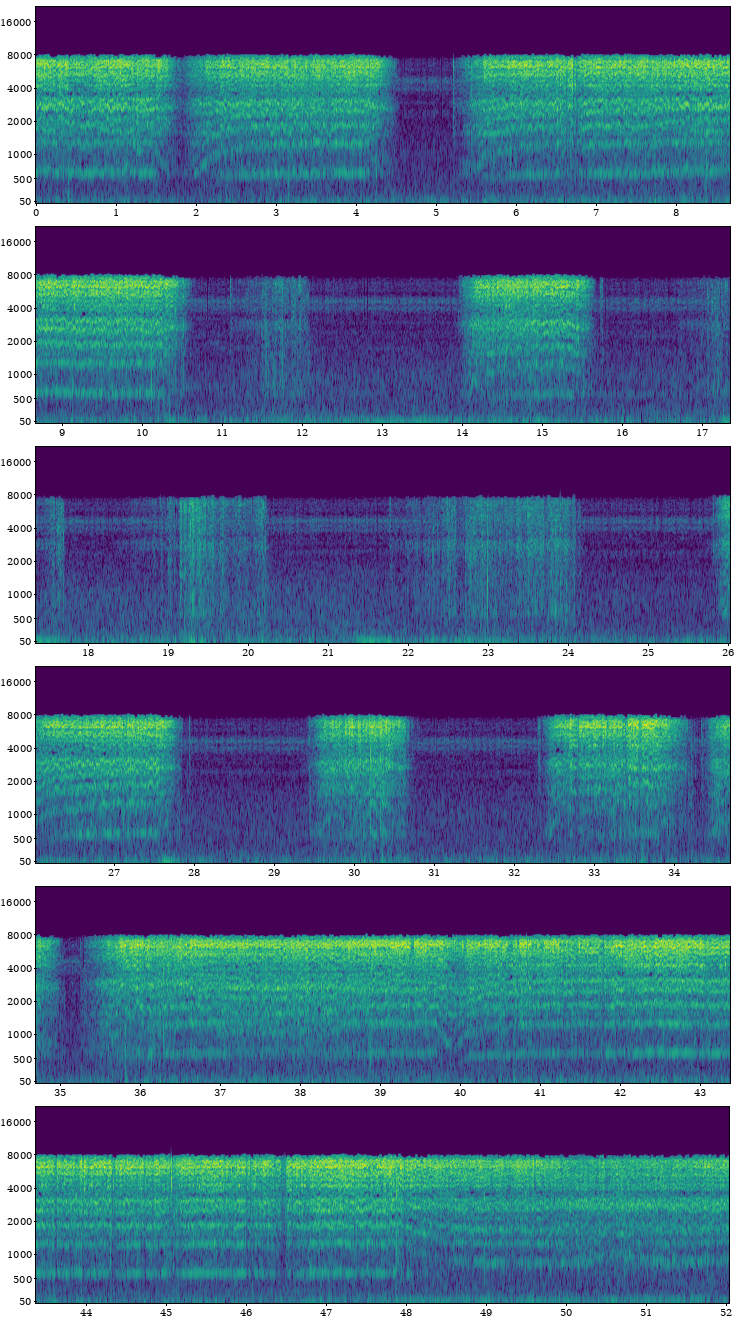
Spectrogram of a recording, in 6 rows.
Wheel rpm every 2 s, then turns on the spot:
120, 140, 60, 160, 160, 20, 10, 90, 0, 20, 0, 20, 20, 100, 50, 30, 100, 70, 160, 150, 160, 160, 160, 160, 110, 110.
10-12 18-20 22-24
